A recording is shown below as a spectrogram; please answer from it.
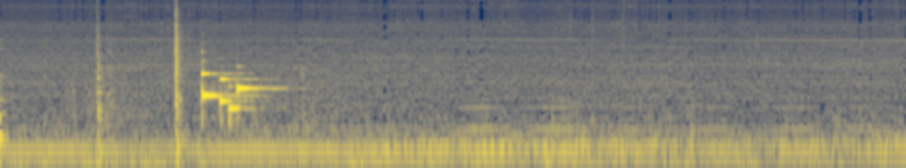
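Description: A click, then the Windows device-connect chime: a short run of a few clear notes that fades out within about a second, the laptop signalling that it has detected the newly plugged-in USB hard drive, which had not been recognised before its solder joint was re-flowed.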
